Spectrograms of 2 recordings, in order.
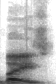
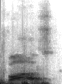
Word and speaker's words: vase: that vase advice or vase vase i suppose is how you say it in america in australia you would say bars um so but you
